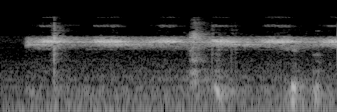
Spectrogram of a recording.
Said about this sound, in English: That's all you got. Crickets.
